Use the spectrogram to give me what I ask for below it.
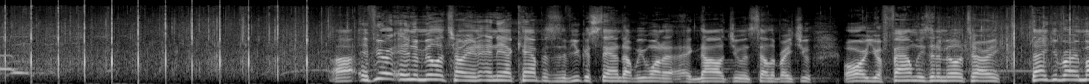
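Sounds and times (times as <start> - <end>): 
audience applause: 0.0 - 4.2, 9.5 - 10.8
speech: 3.3 - 10.8.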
